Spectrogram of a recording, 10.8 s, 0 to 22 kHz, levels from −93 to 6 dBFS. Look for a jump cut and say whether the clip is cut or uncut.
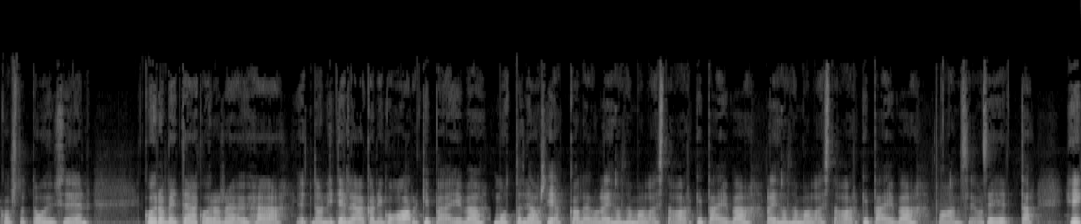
cut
